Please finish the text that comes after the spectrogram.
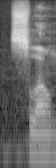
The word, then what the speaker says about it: Sloan: about the name yes I know Sloan the record does not rhyme with on the record but we're just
